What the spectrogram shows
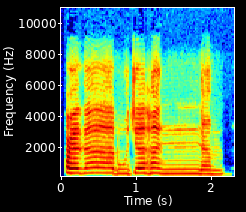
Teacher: عذاب جہنم، عین کو وسطی لیکن مڈل تھروٹ سے ادا کرنا ہے، زال باریک نرمی سے ادا کریں گے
